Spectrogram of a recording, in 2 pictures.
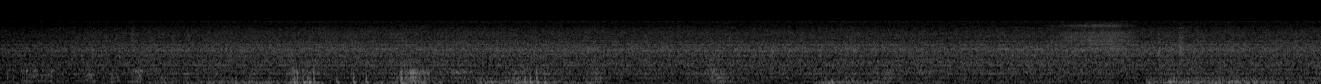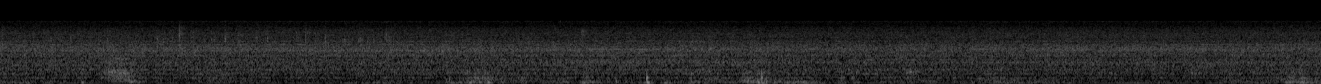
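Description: A hydraulic robotic arm hums steadily.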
